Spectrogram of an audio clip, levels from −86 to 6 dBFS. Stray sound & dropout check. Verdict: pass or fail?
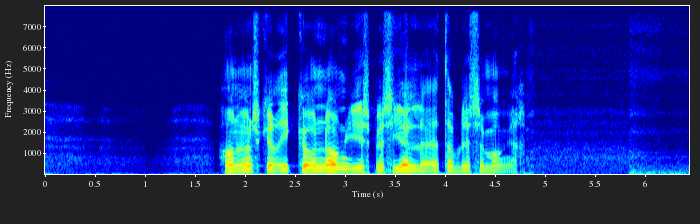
pass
